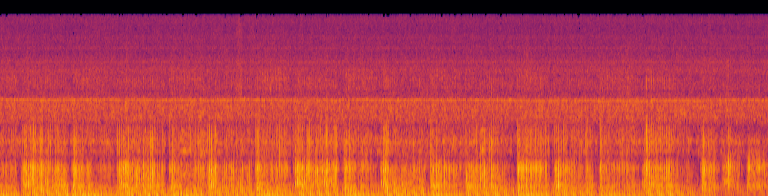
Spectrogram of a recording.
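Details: Contented domestic cat purring continuously, a deep buzzing rumble that pulses in a regular rhythm with brief gaps at each breath, roughly once per second, throughout.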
